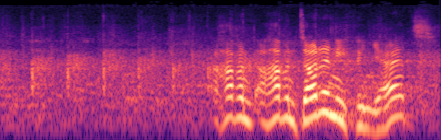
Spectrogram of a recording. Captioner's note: audience applauding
